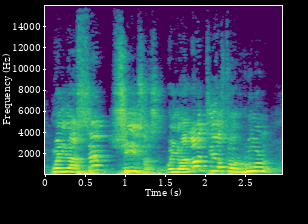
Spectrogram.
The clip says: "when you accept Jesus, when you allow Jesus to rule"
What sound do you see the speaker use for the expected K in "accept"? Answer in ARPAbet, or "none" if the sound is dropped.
none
